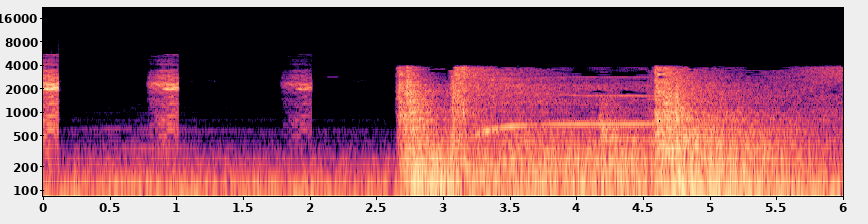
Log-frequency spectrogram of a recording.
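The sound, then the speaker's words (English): A door is shut: three short scraping sounds, then a heavy thud, a drawn-out creaking whine, and a final solid thump. No one speaks. “Get out and shut the bloody door”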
